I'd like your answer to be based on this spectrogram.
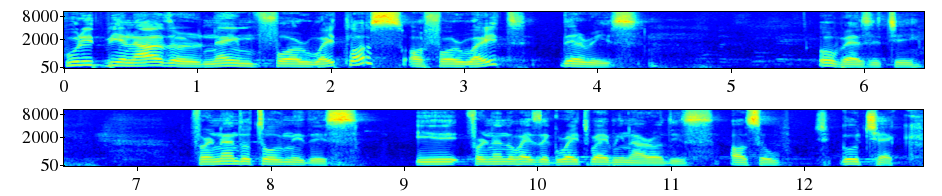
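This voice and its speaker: Man with a non-native accent, medium pitch and ordinary pitch variation, very even loudness, fairly slow pace with long, frequent pauses, noticeable background noise. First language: not English. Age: 40s. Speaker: biofeedback practitioner. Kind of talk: conference workshop presentation. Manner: halting; animated.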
